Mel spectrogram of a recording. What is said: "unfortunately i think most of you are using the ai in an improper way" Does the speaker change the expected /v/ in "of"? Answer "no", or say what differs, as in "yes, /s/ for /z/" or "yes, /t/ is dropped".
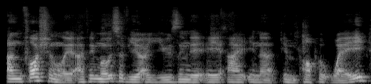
no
